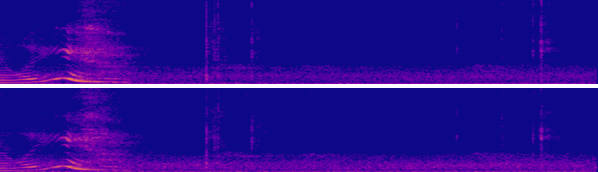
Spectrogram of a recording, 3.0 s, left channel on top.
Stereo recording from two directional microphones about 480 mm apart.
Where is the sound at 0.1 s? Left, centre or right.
Centre.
